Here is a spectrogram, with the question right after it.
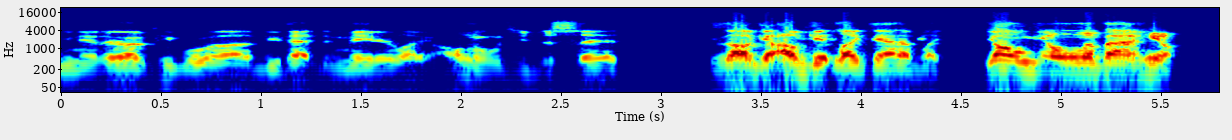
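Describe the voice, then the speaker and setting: Very fast speech in a Southern US accent, with big swings in loudness and a dry, close sound with no echo. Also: man. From Southern US, rural.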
